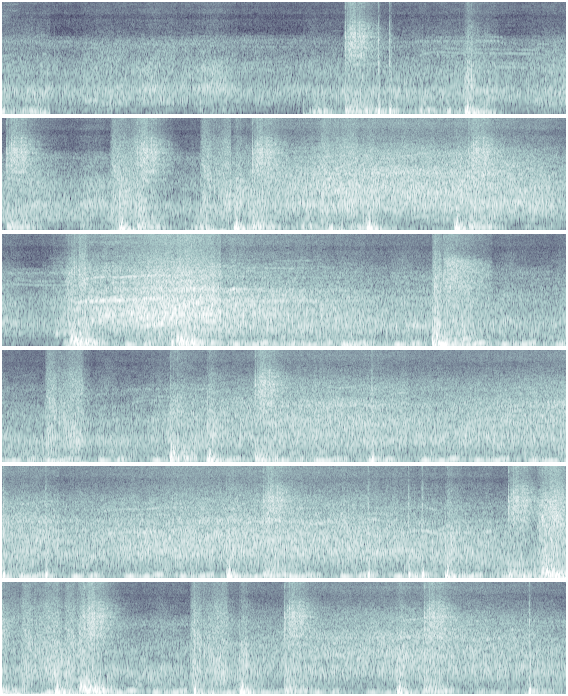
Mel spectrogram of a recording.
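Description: A crowd cheers steadily in a large stadium.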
